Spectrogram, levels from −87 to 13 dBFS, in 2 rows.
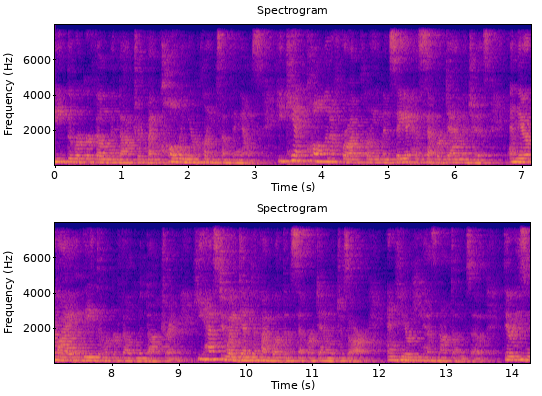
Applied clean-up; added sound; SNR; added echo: none; none; none; reverberation time 1.1 s.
